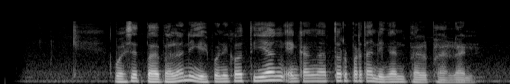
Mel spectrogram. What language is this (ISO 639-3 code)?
jav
